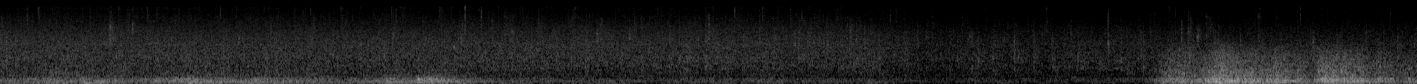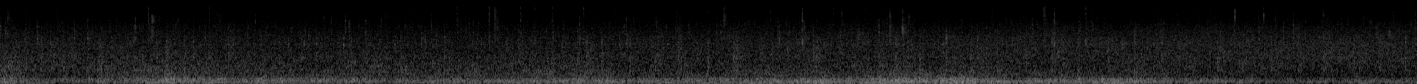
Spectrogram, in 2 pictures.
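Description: Thunderstorm: steady rain with the tick of drops, and thunder. A low rumble fades away over the first few seconds, then about twelve seconds in a sudden loud peal with two cracks rolls for a few seconds and dies down into distant rumbling.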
